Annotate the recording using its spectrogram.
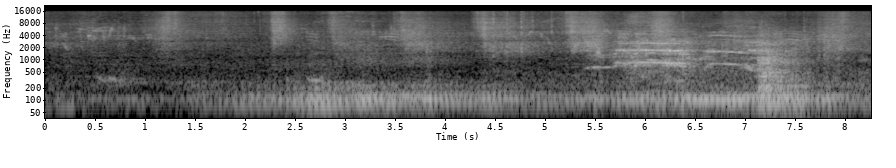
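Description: A single long bird call lasting nearly two seconds, starting about five and a half seconds in, over a steady low rumble.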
